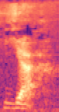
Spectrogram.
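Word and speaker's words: я: the very important one ya ya means i or me and we pronounce it as ya like you probably heard german say that yeah yeah and that's the same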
